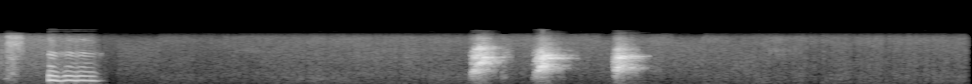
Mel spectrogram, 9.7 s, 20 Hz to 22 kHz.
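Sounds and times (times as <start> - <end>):
dog barking: 4.8 - 6.6.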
